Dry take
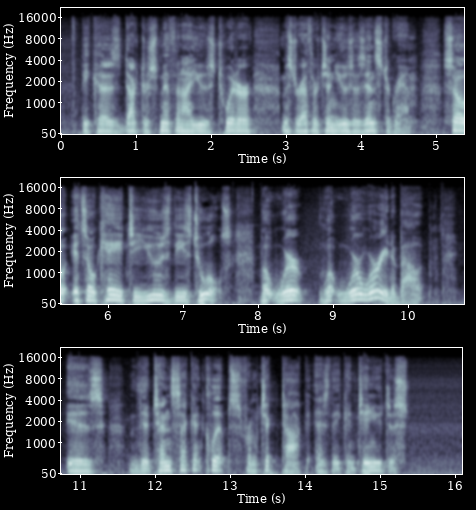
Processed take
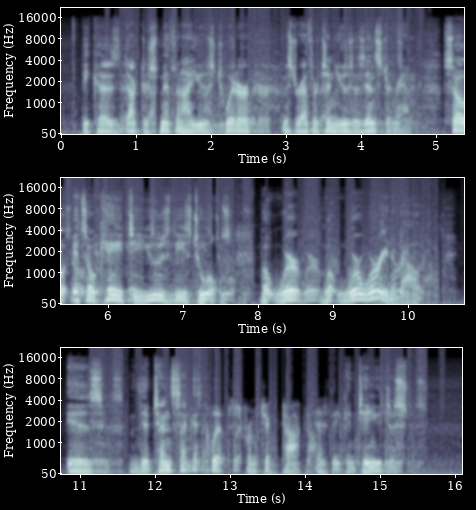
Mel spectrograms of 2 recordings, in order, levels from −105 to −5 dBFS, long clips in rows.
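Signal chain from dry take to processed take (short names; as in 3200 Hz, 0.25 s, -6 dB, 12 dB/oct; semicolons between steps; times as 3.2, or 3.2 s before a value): 12.41–14.5 elliptic low-pass 3000 Hz, stop band 40 dB; lo-fi delay 0.283 s, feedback 35%, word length 5-bit, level -12 dB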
